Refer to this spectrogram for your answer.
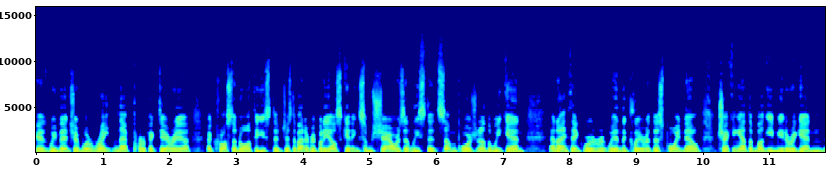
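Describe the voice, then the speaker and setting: Man, American accent, TV meteorologist, conversational forecast delivery, medium pitch, dry recording. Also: dry recording. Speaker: TV weather forecaster. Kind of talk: conversational live weather commentary.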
